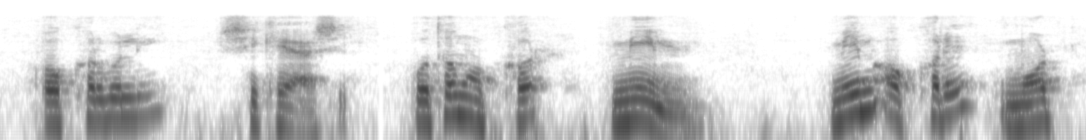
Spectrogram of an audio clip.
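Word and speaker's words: م: মিম। এই অক্ষরটি ঠোঁটের শুকনা অংশ হইতে মিম উচ্চারিত হয়। এই ঠোঁটের এই শুকনা অংশ থেকে উচ্চারিত হবে মিম এবং 3 আলিফ টান হবে।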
